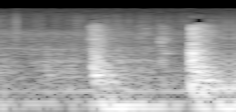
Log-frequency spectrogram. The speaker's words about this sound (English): When all of a sudden, the door busts open, and these four fellas come into the car.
